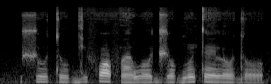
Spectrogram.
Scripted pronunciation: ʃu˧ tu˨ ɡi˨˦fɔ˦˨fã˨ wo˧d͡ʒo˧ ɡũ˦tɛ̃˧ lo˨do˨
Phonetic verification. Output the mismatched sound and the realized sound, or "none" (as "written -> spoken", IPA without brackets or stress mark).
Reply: none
